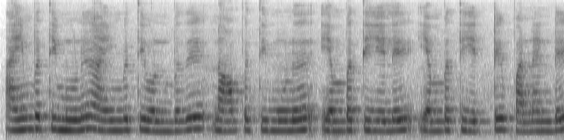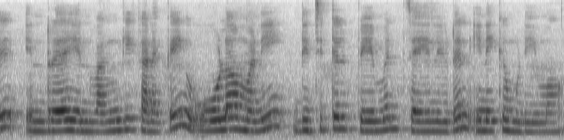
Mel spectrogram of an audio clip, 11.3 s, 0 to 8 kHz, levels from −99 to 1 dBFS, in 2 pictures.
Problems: none marked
